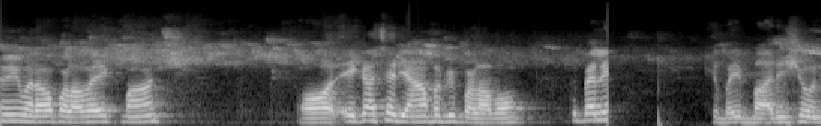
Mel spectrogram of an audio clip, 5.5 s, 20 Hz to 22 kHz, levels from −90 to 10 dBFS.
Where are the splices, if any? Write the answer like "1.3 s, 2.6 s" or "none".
4.1 s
